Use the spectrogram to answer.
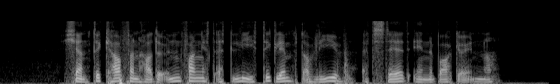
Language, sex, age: Norwegian, male, 24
